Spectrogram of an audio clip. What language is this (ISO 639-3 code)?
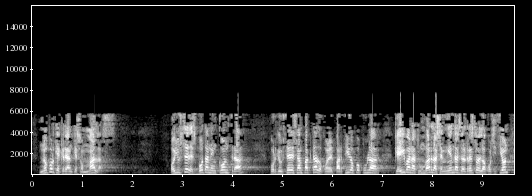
spa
